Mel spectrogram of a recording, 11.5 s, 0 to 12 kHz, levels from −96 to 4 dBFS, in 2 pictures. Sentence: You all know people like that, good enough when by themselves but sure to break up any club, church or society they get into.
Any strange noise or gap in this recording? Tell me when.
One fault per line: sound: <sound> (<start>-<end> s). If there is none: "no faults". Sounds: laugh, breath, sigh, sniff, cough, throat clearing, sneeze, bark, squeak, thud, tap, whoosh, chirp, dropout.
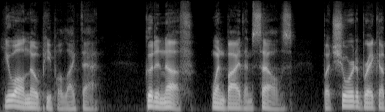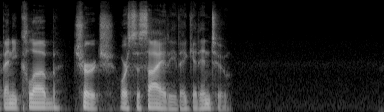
no faults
